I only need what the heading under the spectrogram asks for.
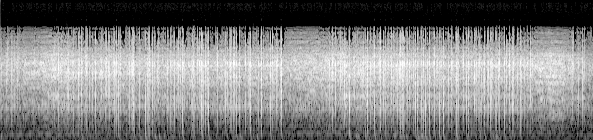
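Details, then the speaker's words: Liquid leak amplifier, a low surface tension liquid, poured on a suspected pressure leak and heard through an ultrasonic detector: dense, irregular crackling and popping like frying bacon as the bubbles collapse, marking the leak. "it forms bubbles these bubbles collapse creating ultra sound which is distinctive and recognizable"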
